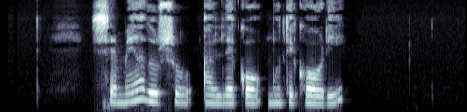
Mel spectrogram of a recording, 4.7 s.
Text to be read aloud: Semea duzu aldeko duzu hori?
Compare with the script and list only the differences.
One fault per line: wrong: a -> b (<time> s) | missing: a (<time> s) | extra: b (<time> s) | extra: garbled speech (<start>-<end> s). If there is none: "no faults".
wrong: duzu -> mutiko (2.7 s)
